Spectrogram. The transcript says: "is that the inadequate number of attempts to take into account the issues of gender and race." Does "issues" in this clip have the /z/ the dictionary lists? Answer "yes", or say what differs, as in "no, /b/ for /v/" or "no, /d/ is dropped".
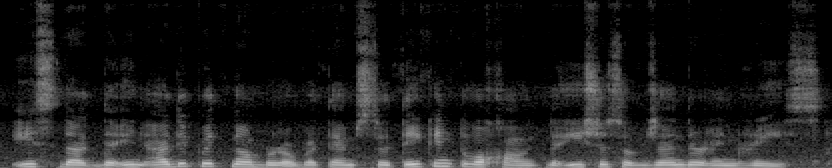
no, /s/ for /z/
